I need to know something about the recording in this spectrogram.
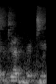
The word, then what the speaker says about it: deputy: बच्चों इसे डिप्टी pronounce नहीं करते हैं जैसा कि हम हिंदी में करते हैं, इसे डेप्यूटी प्रेसिडेंट कहते हैं.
